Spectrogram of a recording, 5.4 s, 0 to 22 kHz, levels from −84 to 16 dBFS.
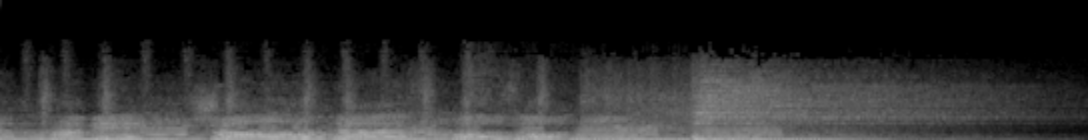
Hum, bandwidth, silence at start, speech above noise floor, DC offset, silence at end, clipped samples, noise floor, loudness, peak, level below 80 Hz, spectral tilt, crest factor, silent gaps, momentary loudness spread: none; 13.5 kHz; 0 s; 28 dB; under 0.1%; 0.4 s; under 0.1%; -48 dBFS; -21 LUFS; -6 dBFS; -26 dBFS; -5 dB/octave; 14 dB; none; 14 LU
